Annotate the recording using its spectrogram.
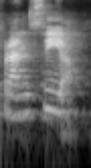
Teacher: en lugar de tener el acento en Fran, el acento está en la I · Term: diástole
